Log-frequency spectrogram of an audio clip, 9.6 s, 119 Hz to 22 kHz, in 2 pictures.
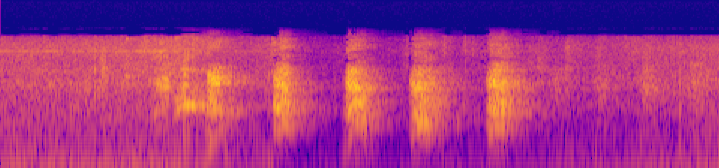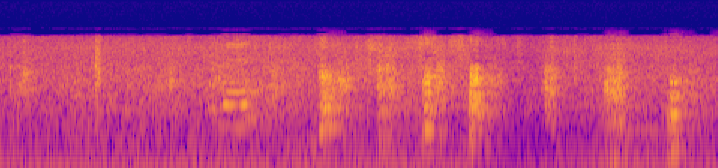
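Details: Wilbur the dog, excited at another dog walking past, filmed 30 Oct 2008: four loud, sharp barks in quick succession around the two-to-three-second mark, followed by softer, irregular yips and barks over a steady background hiss.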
